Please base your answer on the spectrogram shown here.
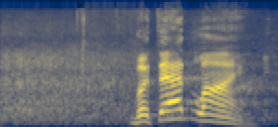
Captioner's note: laughter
